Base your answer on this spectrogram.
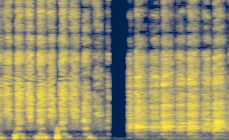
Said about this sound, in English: brought to you by dog noises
